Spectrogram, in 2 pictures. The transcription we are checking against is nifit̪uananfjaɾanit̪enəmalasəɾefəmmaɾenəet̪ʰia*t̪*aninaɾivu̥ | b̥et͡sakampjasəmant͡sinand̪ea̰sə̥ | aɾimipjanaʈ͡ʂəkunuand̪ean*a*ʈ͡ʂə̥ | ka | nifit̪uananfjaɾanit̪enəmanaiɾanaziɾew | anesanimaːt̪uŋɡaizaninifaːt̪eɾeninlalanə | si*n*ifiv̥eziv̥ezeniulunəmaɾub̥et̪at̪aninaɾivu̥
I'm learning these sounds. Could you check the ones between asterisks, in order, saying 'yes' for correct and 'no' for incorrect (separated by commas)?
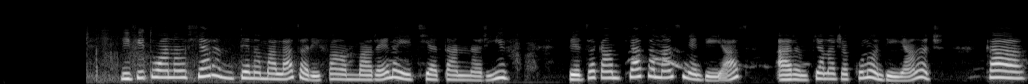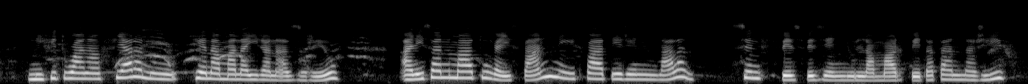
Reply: yes, yes, yes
